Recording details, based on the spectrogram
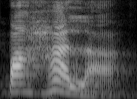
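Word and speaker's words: pahala: বলে সেটা আবার হবে পাহালা পা হা লা পাহা লা কার হালা পাহালা আর ডোসা মানে পাপ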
